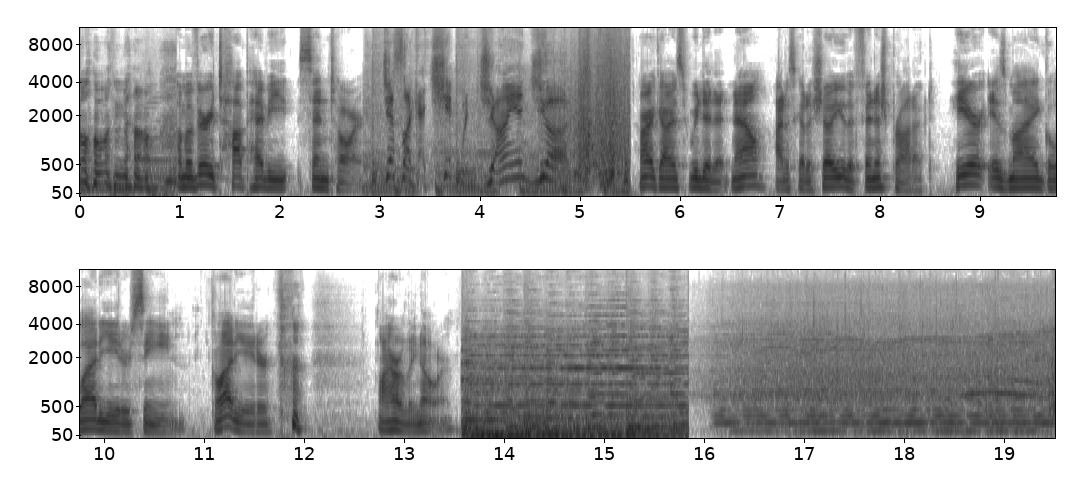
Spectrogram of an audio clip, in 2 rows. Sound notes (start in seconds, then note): 4.7 water splashing; 12.1 chuckles; 15.8 audience applauding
